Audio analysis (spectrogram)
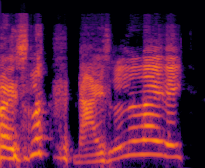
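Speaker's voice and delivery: put-on comic nasal voice. Doing a Jerry Lewis impression, not particularly good: Jerry Lewis voice. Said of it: "that's my Jerry Lewis".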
